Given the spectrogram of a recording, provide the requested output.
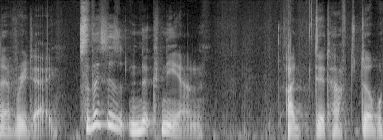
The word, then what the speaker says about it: Nc'Nean: So this is Nc'Nean. I did have to double check the bottle to make sure I'm pronouncing it correctly.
